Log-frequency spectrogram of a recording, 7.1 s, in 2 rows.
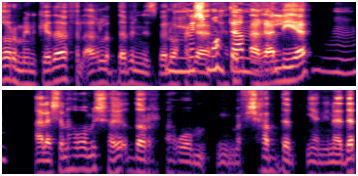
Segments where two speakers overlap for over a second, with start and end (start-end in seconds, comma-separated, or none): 1.6-3.1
